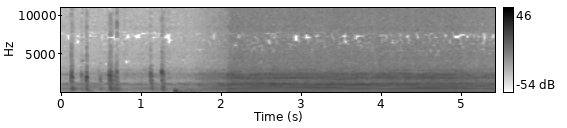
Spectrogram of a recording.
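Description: Logo-animation sound effect: a few sharp clicks, then, about two seconds in, a loud steady drone with several held tones over a hiss.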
